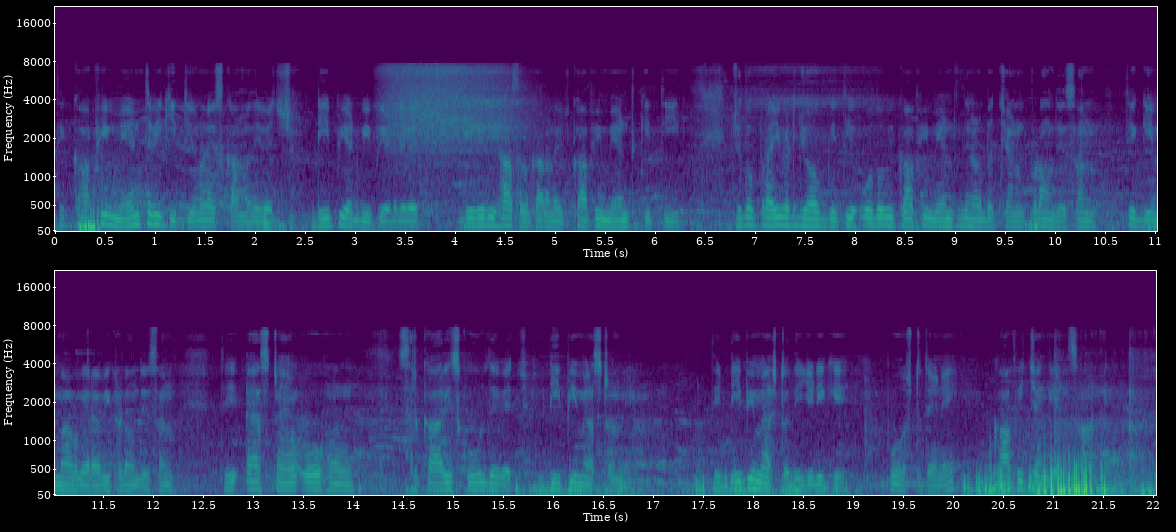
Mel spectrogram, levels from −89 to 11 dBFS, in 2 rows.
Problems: continuous background conversations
